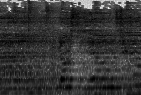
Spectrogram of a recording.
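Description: A man and a woman singing a duet into microphones over a karaoke backing track.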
